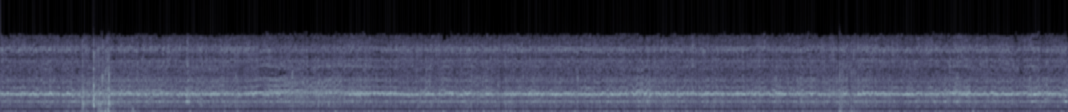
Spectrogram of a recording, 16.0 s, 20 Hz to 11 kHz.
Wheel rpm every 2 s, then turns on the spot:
160, 170, 160, 160, 160, 160, 160, 160.
none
